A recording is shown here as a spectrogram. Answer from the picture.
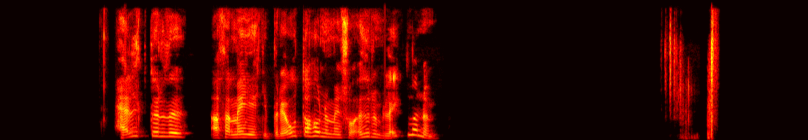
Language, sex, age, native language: Icelandic, male, 50-59, Icelandic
